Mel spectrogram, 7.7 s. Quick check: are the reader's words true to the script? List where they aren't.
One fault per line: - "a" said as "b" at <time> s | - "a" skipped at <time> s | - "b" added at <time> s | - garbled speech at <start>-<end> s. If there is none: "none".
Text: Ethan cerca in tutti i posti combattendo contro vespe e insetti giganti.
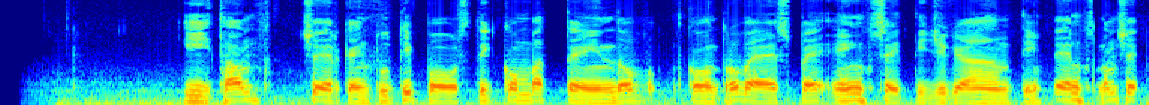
- garbled speech at 7.0-7.6 s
